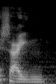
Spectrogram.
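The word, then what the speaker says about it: Sein: regresando soy 62 años supondría que se pronuncian alemán así que diré sainz la luz en los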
